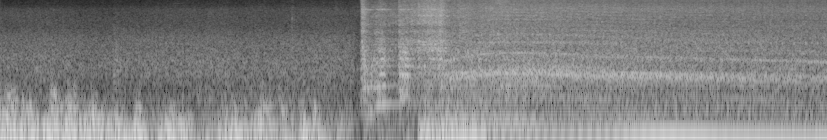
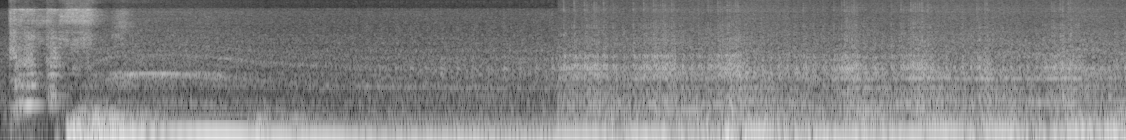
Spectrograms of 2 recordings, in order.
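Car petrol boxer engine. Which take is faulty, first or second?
second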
